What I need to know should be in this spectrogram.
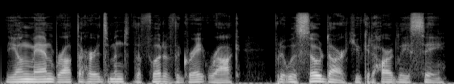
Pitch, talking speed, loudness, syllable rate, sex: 110 Hz, 290 wpm, -17 LUFS, 5.8 syllables/s, male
